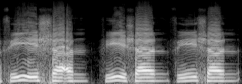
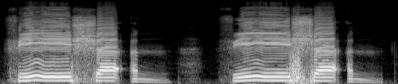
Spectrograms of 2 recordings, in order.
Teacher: matikan hamzah baru matikan nun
